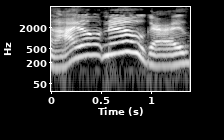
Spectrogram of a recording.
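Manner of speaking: high, loud, teasing I-don't-know; mock-innocent shrug to the viewers; sassy shrug. Real, not acted. Loud rhetorical aside to viewers.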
